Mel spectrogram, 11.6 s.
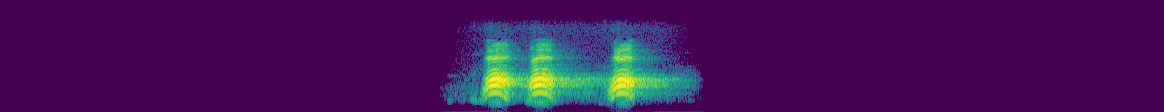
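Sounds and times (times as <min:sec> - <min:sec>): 
bird hoarse calls: 0:04.8 - 0:06.9.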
